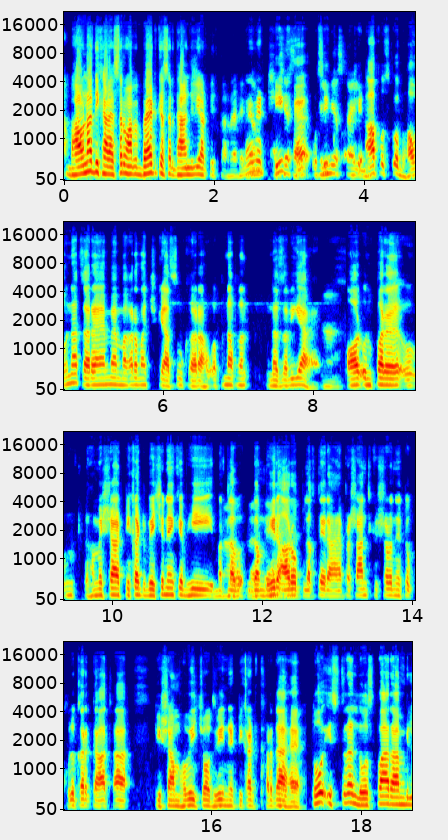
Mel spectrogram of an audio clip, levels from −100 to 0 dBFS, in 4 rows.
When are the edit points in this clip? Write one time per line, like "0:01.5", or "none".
0:08.4
0:17.3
